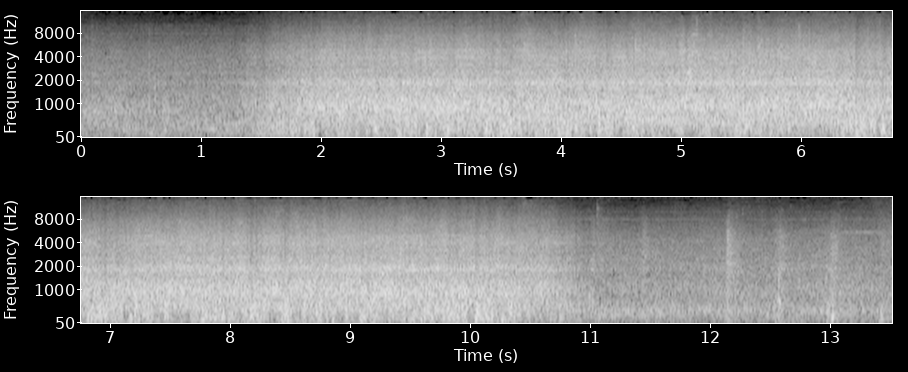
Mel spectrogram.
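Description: Yelahanka–Kacheguda Express running on the rails. A much louder rushing rattle starts suddenly about a second and a half in, holds steady for about nine seconds, then drops back to the quieter running noise. A few short wheel squeaks come near the end.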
